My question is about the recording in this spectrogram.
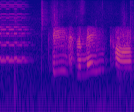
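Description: A steady electronic telephone tone that cuts off about half a second in, followed by a thin, tinny voice heard through a telephone line.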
